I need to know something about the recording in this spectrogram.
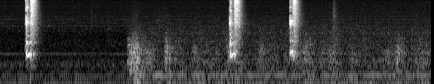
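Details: Ginger cat: three short, sharp sneezes with quiet breathing between them and a brief murmur of a person's voice; cat sneezing.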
